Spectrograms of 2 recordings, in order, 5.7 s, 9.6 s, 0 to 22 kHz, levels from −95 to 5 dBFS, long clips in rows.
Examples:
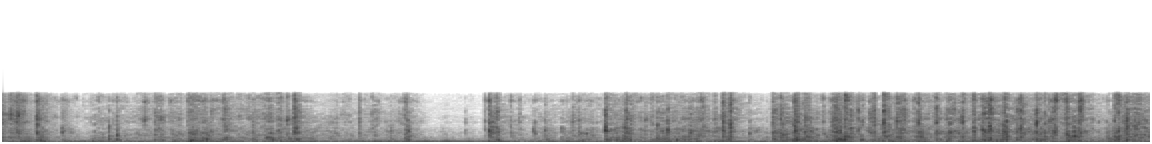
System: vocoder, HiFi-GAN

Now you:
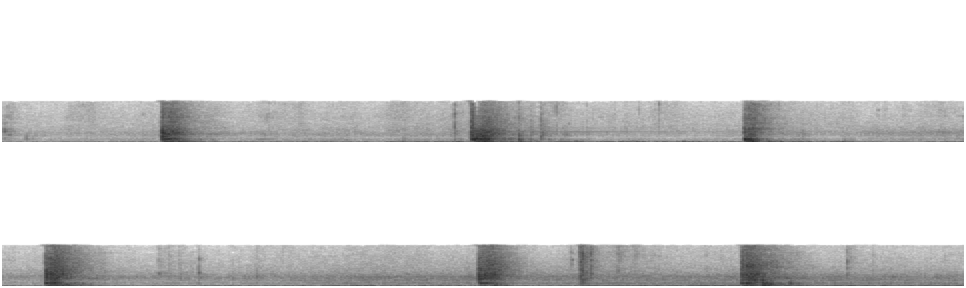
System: none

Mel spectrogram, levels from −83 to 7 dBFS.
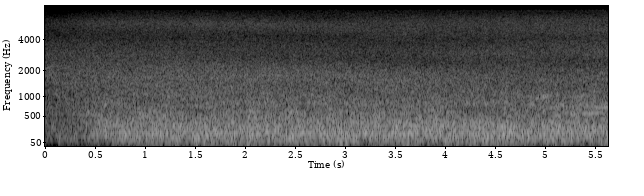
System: none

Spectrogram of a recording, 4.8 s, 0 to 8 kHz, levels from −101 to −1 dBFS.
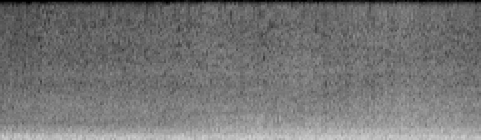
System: none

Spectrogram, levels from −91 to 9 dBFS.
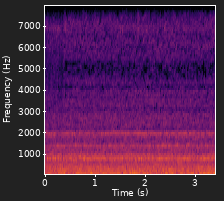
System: none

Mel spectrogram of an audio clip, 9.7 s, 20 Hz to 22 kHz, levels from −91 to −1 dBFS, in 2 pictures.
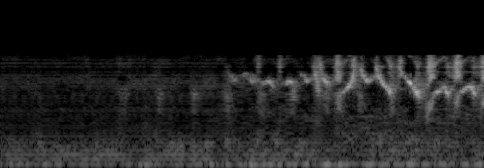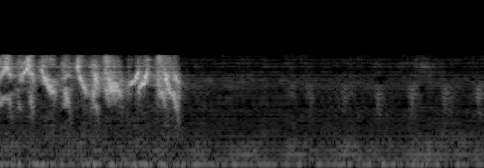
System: vocoder, HiFi-GAN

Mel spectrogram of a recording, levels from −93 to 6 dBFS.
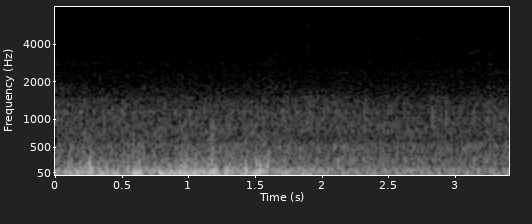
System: none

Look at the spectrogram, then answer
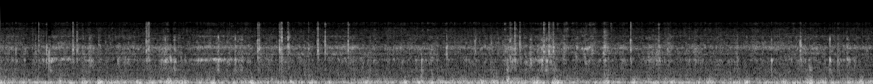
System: vocoder, HiFi-GAN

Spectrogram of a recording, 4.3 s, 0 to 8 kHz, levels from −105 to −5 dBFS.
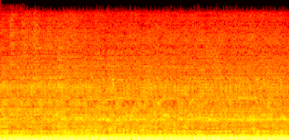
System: vocoder, HiFi-GAN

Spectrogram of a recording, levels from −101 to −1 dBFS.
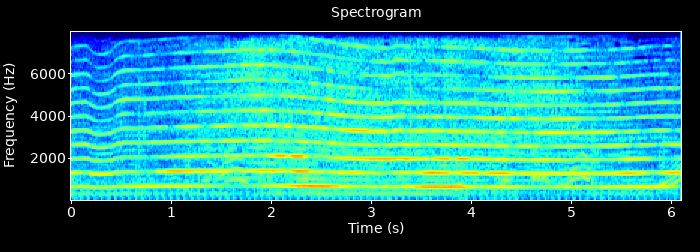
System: none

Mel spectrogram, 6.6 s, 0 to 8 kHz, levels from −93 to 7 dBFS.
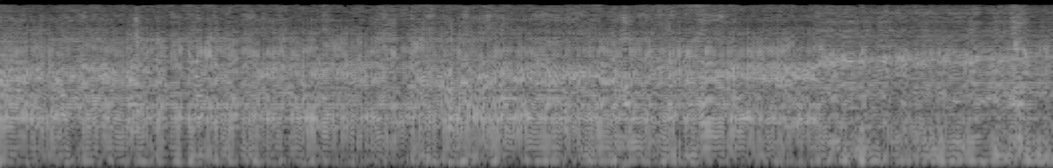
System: vocoder, HiFi-GAN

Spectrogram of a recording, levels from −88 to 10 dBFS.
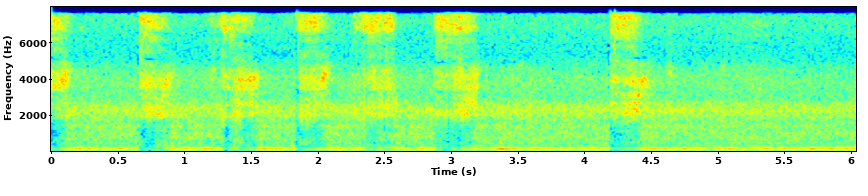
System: none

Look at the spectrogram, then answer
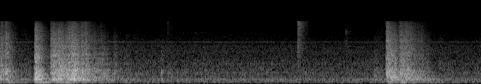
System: none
